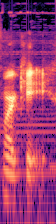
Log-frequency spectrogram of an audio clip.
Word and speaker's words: Marquis: pronounce that word in eiles that's how you pronounce the word in the bad eiles in this eil e it's Marquee the fourth Battle of Final Fantasy X doesn't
